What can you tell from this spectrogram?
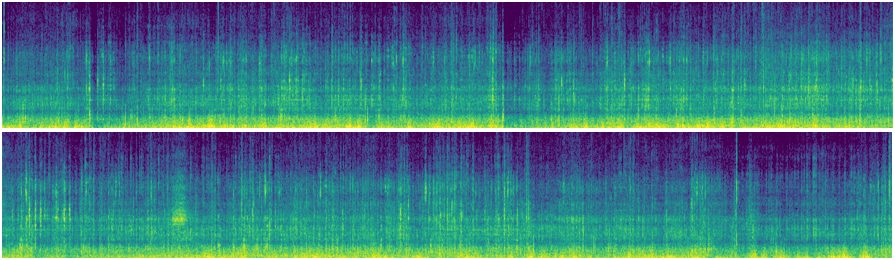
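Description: Mountain bike rolling fast down a rocky gravel trail: a continuous loud rattle and crunch of the tyres on loose stones, with the bike clattering over the bumps.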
